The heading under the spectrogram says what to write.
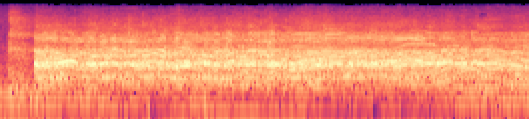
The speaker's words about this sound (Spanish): Ahí tienen este momento tan especial. Ahí con emotivos gritos y aplausos están celebrando rescate de dos pequeños niños y su padre. Estuvieron atrapados durante dos días entre los escombros de un edificio en la localidad de Siria de Vicina.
